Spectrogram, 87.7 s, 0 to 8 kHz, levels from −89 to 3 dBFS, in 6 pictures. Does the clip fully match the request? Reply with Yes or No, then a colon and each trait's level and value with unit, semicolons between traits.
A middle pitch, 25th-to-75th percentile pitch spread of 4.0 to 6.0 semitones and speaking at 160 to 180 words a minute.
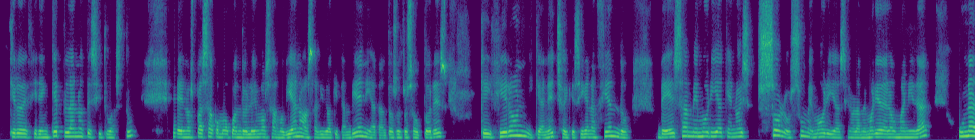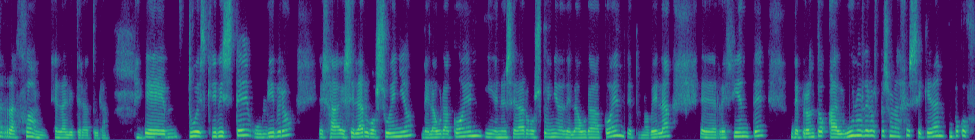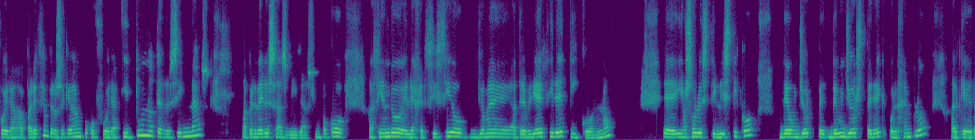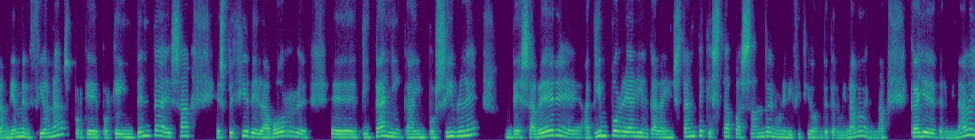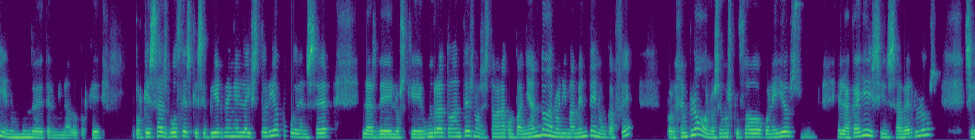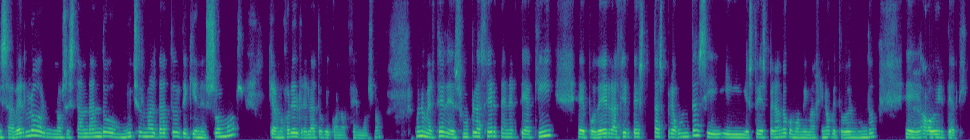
No: high, 200 Hz; average, 4.4 semitones; average, 175 wpm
